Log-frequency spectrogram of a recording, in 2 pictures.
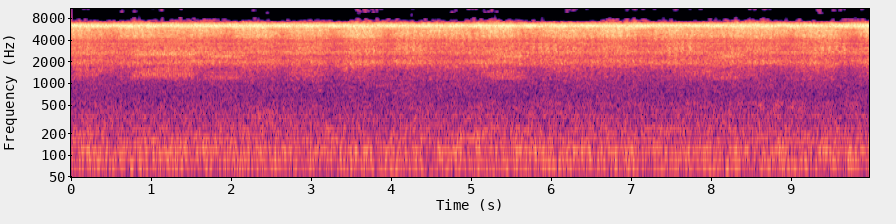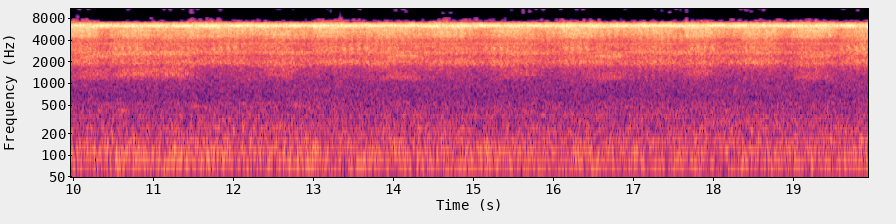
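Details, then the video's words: Cicadas at summer dusk in Georgia, USA, males calling for females, sustain an even, intense electric buzz for the whole stretch, gently swelling and fading in waves every few seconds, over a quiet low rumble. "Cicadas at Dusk, Summer Night"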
